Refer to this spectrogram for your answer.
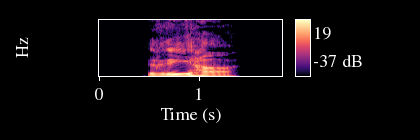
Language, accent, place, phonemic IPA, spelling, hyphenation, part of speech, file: German, Germany, Berlin, /ˈʁeːha/, Reha, Re‧ha, noun, De-Reha.ogg
- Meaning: 1. rehab (rehabilitation) 2. rehab (institution)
